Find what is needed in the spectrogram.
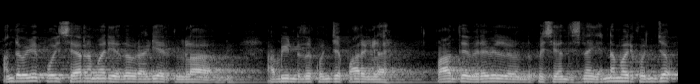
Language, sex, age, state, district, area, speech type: Tamil, male, 45-60, Tamil Nadu, Nilgiris, urban, spontaneous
